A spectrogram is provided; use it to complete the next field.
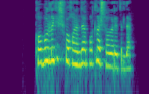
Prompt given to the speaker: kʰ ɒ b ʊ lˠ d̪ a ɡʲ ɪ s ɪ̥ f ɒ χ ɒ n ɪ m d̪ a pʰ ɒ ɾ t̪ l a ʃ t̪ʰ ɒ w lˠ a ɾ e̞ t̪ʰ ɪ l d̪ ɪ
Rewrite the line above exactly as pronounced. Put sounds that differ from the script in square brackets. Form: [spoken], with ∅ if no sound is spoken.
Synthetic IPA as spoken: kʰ ɒ b ʊ lˠ d̪ a ɡʲ ɪ [ʃ] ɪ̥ f ɒ χ ɒ n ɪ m d̪ a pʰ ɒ ɾ t̪ l a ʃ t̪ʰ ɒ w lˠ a ɾ e̞ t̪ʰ ɪ l d̪ ɪ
